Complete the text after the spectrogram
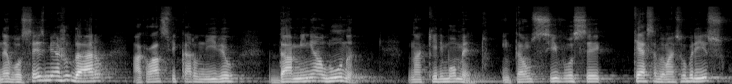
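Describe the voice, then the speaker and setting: A Brazilian man with a slightly hoarse, stuffy voice, teaching on a live stream in an easy, chatty way. He greets viewers by name as he goes and keeps asking whether everyone is following along. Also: mid-range voice, darkish tone. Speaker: strength training educator hosting a live stream. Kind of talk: casual live-stream lesson.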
